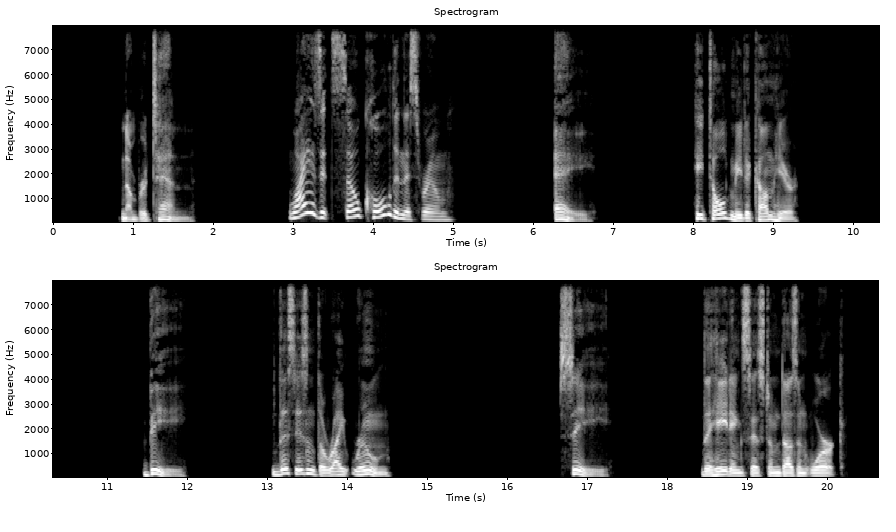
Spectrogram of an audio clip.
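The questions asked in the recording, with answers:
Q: Why is it so cold in this room?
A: C: The heating system doesn't work.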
